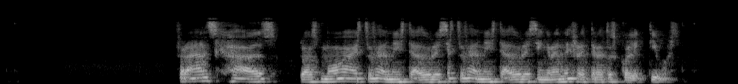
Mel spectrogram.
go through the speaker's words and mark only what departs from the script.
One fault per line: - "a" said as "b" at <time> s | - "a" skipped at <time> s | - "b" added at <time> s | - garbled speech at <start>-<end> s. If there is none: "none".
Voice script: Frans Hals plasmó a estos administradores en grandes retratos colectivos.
- "estos administradores" added at 4.5 s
